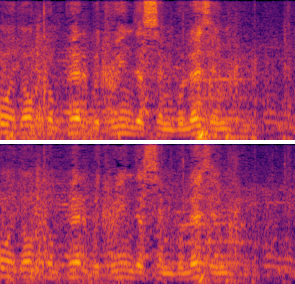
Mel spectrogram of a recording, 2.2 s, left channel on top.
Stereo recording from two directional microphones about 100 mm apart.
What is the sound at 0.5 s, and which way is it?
A man's voice, 30° left (ahead or behind).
